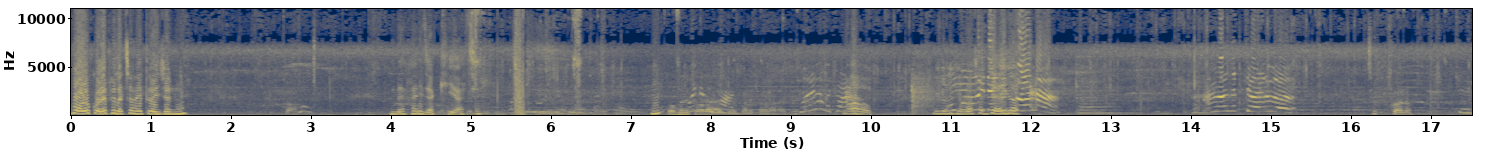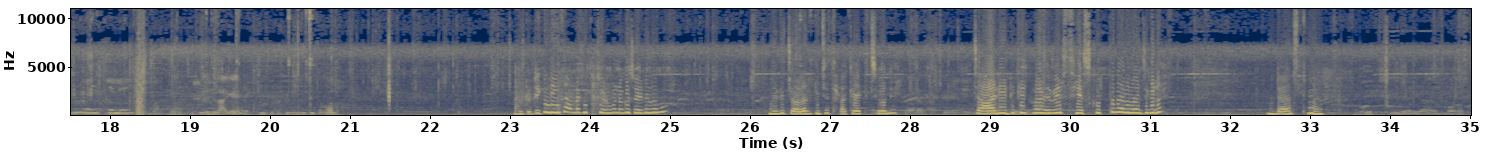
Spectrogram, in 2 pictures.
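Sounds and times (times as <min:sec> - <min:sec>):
people talking: 0:00.0 - 0:01.5, 0:03.9 - 0:15.6, 0:16.2 - 0:21.0, 0:23.0 - 0:25.6, 0:26.2 - 0:31.3, 0:32.4 - 0:35.0.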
